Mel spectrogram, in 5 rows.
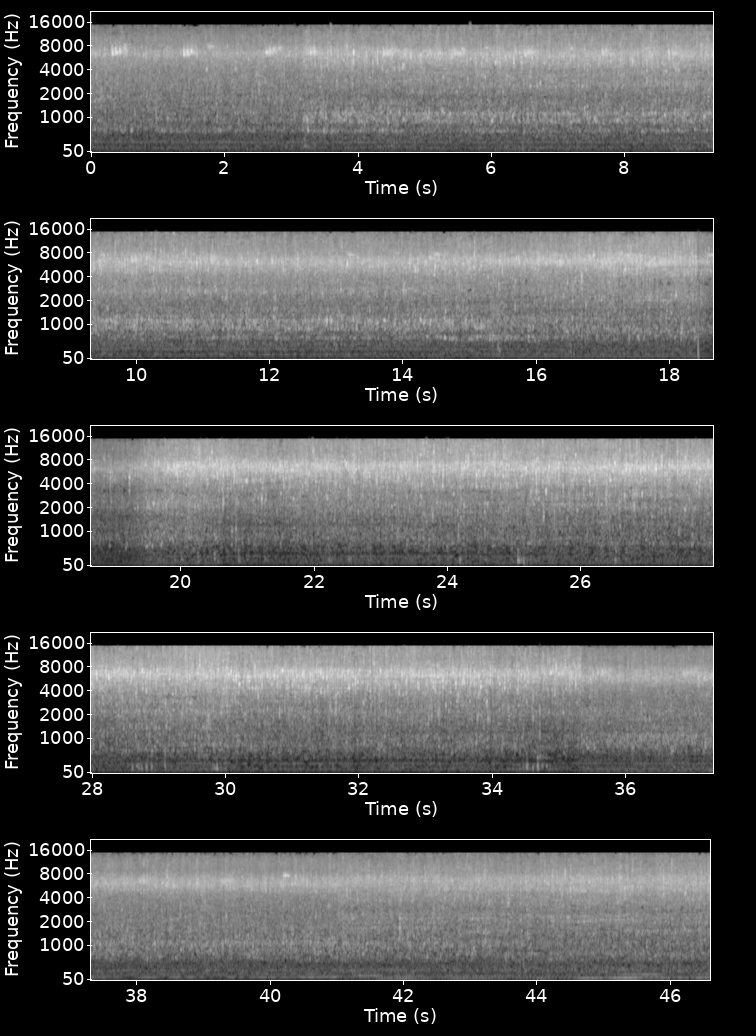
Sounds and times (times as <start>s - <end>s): Trickle, dribble: 0.0s - 46.6s.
